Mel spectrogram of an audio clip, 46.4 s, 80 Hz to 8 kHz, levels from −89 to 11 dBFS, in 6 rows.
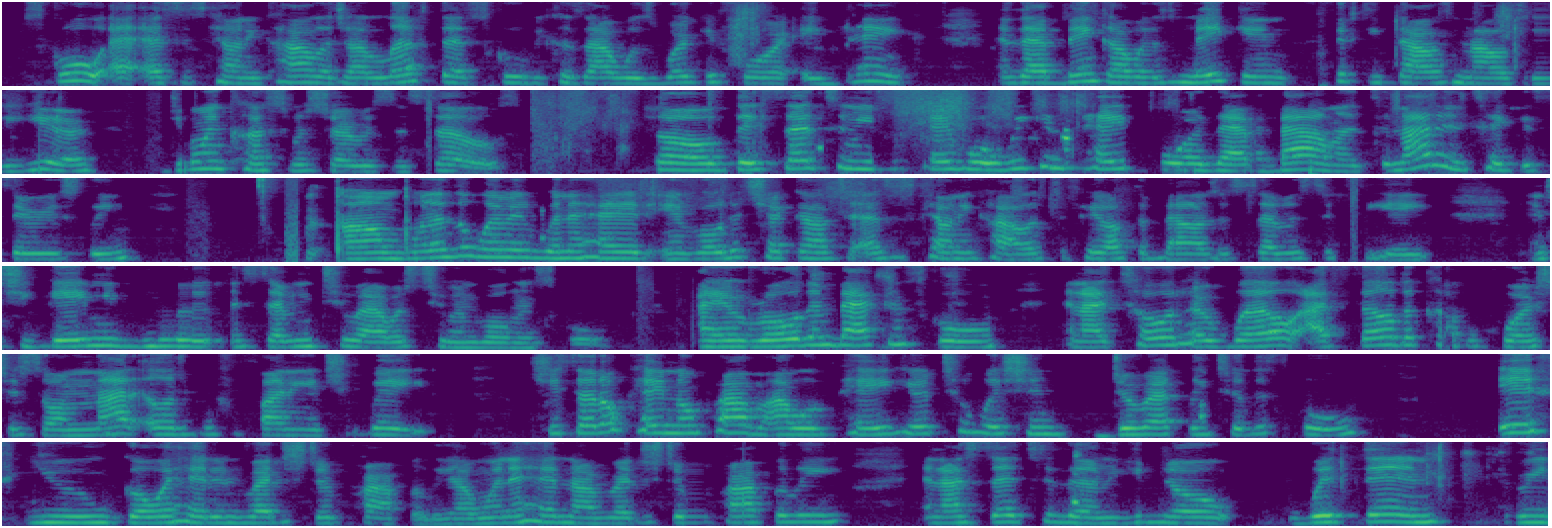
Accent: American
